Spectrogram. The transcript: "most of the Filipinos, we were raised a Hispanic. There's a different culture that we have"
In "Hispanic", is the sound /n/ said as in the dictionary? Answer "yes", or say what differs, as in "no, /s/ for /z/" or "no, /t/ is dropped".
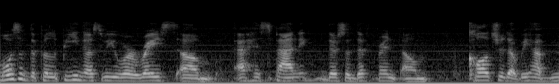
yes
